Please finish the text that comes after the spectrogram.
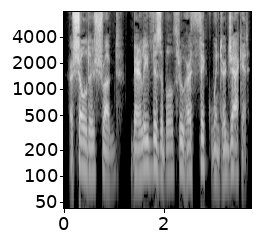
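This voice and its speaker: A man's voice: fairly low pitch, normal speed, darkish tone, husky, no echo, clean studio sound. A man narrating scripted dramatic fiction as an audiobook narrator.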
